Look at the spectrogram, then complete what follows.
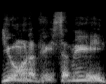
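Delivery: big, rough, gravelly rasping voice. Describing Ole Anderson voicing someone in a mask, big gravelly voice. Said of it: "doing this big gravelly voice".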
